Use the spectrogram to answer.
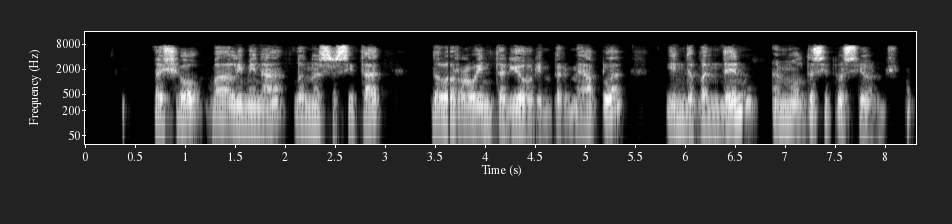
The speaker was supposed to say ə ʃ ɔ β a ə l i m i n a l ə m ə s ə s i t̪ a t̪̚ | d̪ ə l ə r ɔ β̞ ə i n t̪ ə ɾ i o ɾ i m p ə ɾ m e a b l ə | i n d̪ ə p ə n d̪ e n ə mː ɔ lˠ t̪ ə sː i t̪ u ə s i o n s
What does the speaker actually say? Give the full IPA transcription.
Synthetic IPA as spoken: ə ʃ ɔ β a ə l i m i n a l ə n ə s ə s i t̪ a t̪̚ | d̪ ə l ə r ɔ β̞ ə i n t̪ ə ɾ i o ɾ i m p ə ɾ m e a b l ə | i n d̪ ə p ə n d̪ e n ə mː ɔ lˠ t̪ ə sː i t̪ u ə s i o n s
